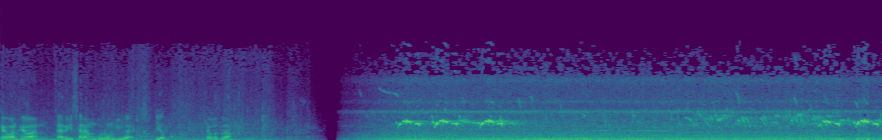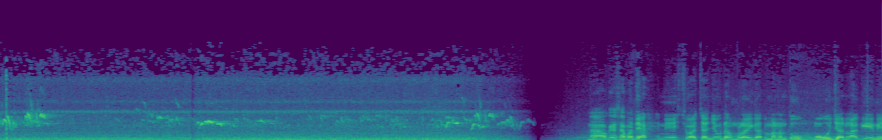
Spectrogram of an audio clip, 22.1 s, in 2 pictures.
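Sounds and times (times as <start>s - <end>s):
outdoor background noise: 0.0s - 22.0s
songbirds twittering: 3.6s - 17.8s.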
